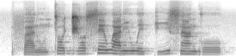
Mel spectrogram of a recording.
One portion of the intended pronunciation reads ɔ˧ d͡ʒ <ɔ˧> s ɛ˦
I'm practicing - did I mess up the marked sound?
no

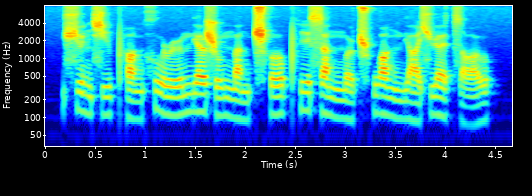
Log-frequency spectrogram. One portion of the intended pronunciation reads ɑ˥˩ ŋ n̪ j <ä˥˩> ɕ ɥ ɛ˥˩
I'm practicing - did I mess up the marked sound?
yes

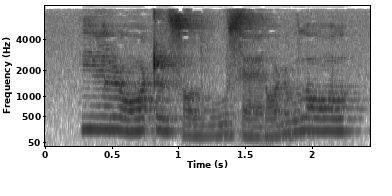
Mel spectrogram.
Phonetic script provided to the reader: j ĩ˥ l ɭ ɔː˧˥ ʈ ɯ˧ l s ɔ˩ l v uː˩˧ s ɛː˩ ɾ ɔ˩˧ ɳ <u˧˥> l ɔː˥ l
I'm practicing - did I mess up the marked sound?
no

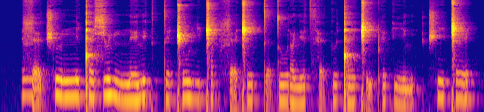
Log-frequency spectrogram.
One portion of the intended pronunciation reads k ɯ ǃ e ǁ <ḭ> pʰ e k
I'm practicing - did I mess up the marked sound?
no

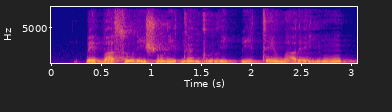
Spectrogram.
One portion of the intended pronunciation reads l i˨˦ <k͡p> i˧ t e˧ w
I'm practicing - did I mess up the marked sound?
no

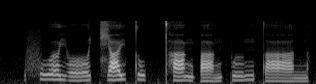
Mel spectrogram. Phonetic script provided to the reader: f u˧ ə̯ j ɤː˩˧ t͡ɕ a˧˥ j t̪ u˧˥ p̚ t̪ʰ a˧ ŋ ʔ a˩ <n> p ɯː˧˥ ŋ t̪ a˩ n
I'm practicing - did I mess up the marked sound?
yes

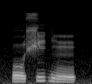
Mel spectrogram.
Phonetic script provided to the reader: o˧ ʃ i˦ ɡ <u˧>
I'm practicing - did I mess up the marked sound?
yes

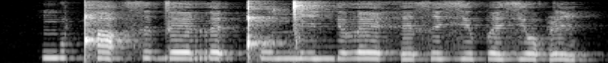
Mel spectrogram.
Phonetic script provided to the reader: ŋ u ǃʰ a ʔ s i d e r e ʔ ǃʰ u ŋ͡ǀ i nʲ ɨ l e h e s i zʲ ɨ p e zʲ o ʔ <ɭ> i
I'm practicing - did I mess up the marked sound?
no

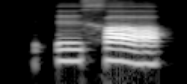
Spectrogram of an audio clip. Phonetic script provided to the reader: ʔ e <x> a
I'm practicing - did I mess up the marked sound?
no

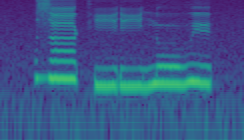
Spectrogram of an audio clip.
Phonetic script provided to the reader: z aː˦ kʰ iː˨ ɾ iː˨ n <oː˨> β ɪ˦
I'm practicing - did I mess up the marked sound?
yes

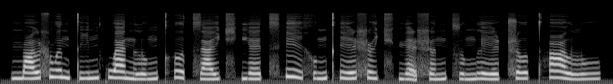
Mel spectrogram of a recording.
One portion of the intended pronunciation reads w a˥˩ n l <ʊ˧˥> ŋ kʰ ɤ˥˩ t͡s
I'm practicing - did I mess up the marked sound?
no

